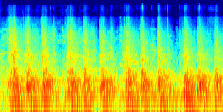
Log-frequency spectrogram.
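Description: Rhythmic drumming, about two to three beats a second, with people talking over it.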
